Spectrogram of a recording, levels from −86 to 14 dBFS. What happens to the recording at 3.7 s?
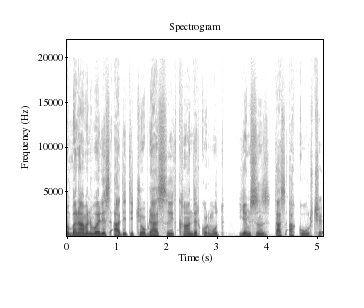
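Nothing goes wrong at 3.7 s; the speech plays through that moment intact, with no dropout, click or distortion.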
